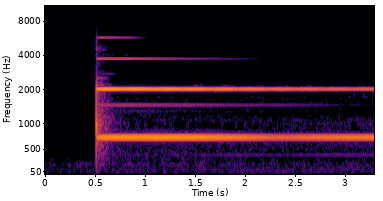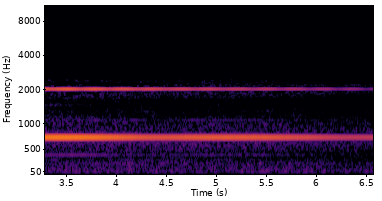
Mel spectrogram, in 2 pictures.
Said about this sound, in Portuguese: E quando se sentir pronta, quando se sentir pronto, ao soar do sino, você pode abrir os olhos ou simplesmente encerrar essa prática.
